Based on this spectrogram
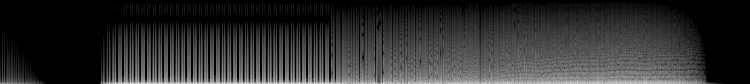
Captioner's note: motorcycle idling, and then accelerating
